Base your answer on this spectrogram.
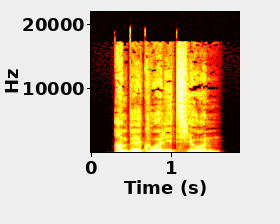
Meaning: A coalition consisting of the Social Democratic Party, Free Democratic Party, and the Greens
- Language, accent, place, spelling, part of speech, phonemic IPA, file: German, Germany, Berlin, Ampelkoalition, noun, /ˈampl̩koaliˌt͡si̯oːn/, De-Ampelkoalition.ogg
